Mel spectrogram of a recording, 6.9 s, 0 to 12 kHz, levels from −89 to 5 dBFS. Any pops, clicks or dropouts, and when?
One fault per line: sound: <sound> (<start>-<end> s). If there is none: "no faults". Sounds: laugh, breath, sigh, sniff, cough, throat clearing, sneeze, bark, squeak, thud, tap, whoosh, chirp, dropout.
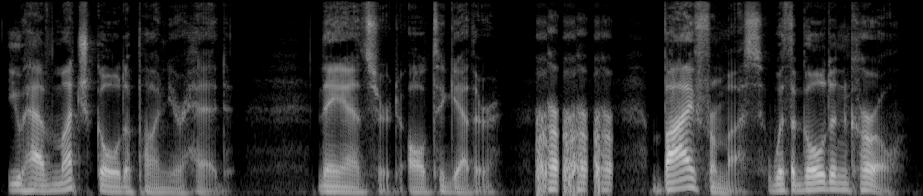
sound: laugh (4.0-4.6 s)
